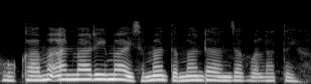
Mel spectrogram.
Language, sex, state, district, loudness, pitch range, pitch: Wancho, female, Arunachal Pradesh, Longding, -12 LUFS, 175-210 Hz, 190 Hz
